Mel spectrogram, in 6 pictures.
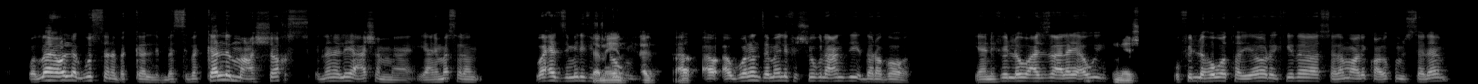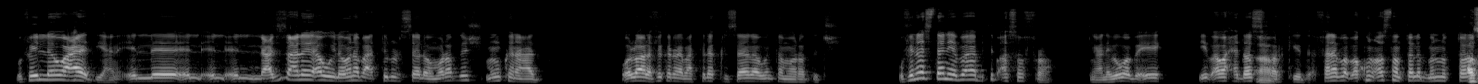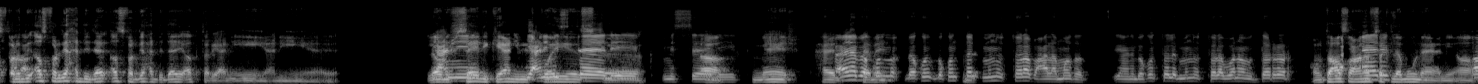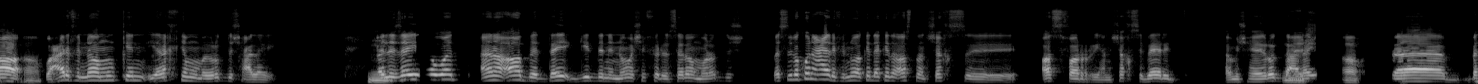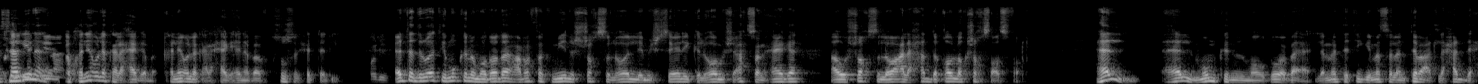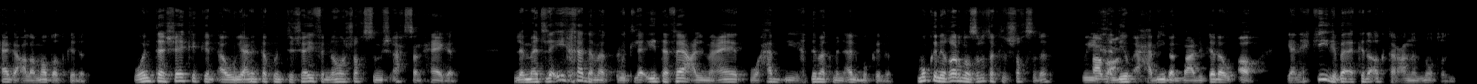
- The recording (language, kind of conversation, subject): Arabic, podcast, إيه رأيك في خاصية "تمّت القراءة" وتأثيرها على العلاقات؟
- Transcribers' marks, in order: other noise; tapping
